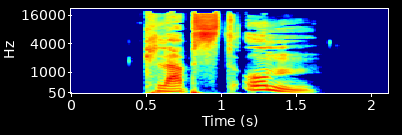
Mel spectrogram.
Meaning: second-person singular present of umklappen
- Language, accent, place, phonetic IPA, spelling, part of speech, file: German, Germany, Berlin, [ˌklapst ˈʊm], klappst um, verb, De-klappst um.ogg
